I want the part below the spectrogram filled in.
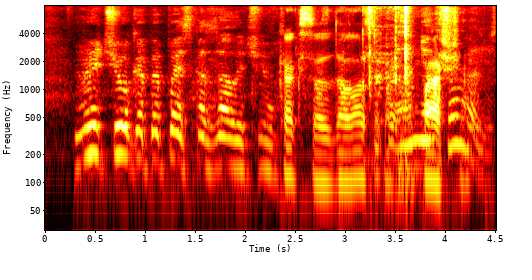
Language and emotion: Russian, neutral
